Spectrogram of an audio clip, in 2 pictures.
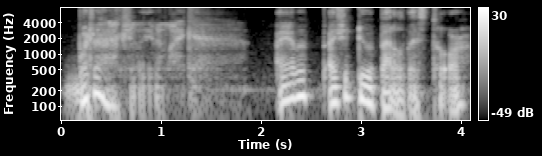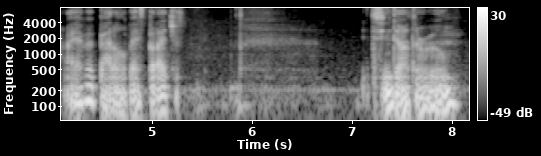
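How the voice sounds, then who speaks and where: A man from Finland, a native Finnish speaker, rambling eagerly in a soft whisper as an ASMR live streamer. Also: on the low side, big pitch swings, fairly quick, vocal fry, long pauses, slightly rough.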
